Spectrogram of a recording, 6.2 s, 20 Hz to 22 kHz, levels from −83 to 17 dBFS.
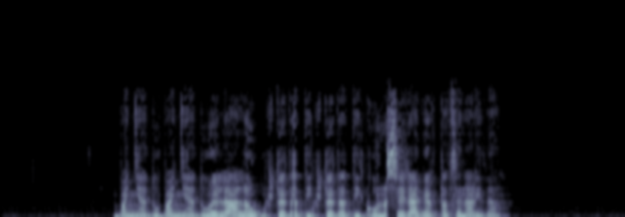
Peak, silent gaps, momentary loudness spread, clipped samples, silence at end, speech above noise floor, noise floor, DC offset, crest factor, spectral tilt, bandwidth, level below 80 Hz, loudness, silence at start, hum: -4 dBFS; none; 9 LU; under 0.1%; 1.2 s; 52 dB; -73 dBFS; under 0.1%; 20 dB; -5.5 dB/octave; 13 kHz; -60 dBFS; -22 LUFS; 1.15 s; none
